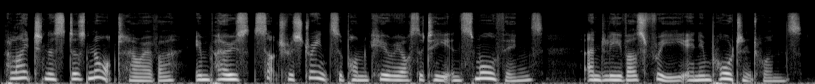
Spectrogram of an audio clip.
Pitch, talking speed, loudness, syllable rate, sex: 210 Hz, 140 wpm, -18 LUFS, 4.6 syllables/s, female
